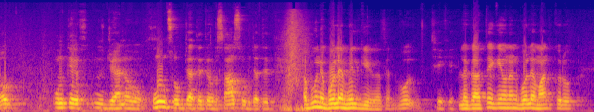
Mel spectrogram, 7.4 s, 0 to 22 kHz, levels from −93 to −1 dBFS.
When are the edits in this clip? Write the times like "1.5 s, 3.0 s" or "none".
3.5 s

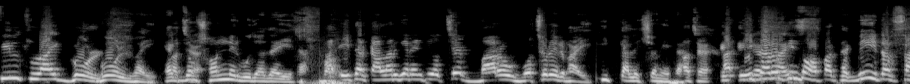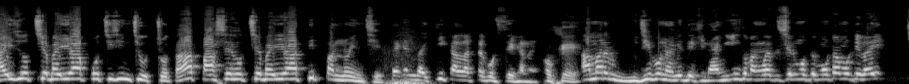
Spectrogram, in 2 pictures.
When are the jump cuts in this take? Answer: 3.1 s, 6.0 s, 13.0 s

